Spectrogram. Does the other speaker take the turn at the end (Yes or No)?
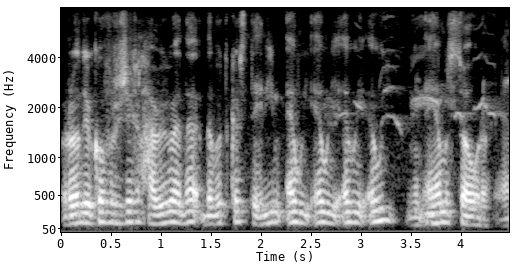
No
